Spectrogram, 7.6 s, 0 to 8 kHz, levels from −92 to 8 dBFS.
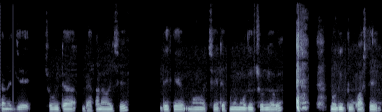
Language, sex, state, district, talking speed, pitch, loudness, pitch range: Bengali, male, West Bengal, Dakshin Dinajpur, 125 wpm, 115 Hz, -24 LUFS, 110-120 Hz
